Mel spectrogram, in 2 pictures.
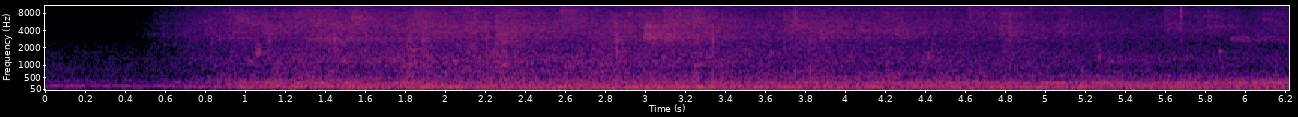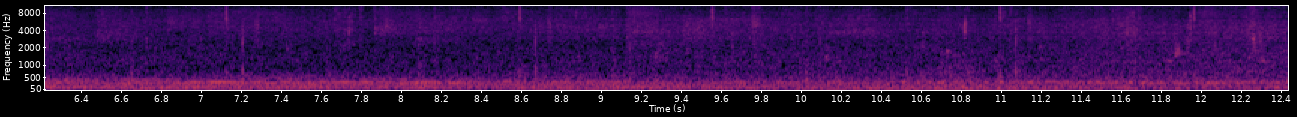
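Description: Footsteps tread on a hard stone floor.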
